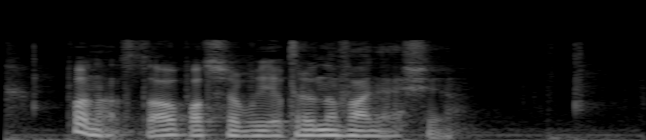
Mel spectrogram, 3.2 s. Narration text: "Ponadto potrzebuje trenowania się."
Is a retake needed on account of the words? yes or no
no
